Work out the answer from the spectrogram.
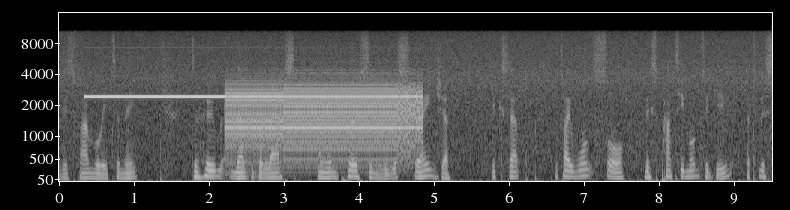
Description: Cassette data (Kansas City type), 1200 baud, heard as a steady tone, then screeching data, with speech in English.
